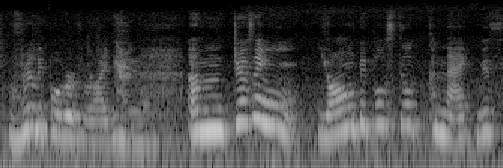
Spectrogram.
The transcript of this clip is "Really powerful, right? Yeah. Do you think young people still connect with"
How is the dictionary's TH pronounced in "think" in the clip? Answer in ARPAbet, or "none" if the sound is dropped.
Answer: S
